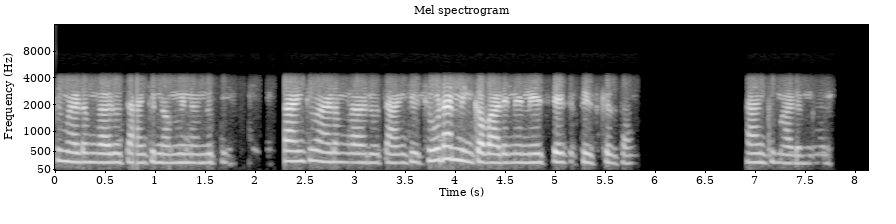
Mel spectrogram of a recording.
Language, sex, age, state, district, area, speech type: Telugu, female, 18-30, Telangana, Hyderabad, urban, conversation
